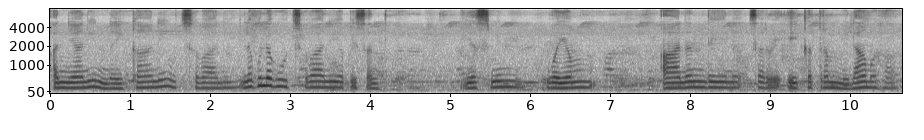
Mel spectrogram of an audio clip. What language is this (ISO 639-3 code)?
san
